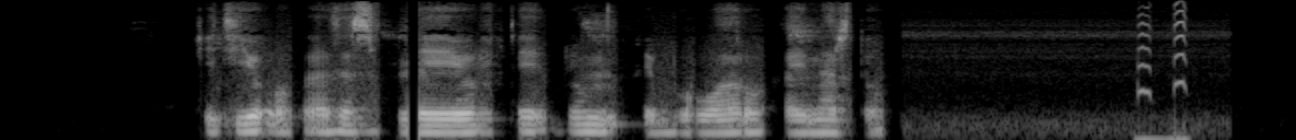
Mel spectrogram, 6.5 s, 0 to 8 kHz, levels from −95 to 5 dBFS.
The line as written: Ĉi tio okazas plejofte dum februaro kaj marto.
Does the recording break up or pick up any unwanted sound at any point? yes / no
yes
